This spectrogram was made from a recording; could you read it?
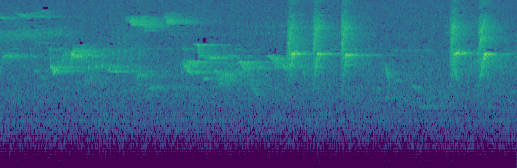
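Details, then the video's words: Woodland birdsong in a beech forest with rhododendrons in bloom: long high sustained whistles overlapped by repeated sharp chip-like trills from another singer, over gentle ambient hiss. "REALTIME Birdsong"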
